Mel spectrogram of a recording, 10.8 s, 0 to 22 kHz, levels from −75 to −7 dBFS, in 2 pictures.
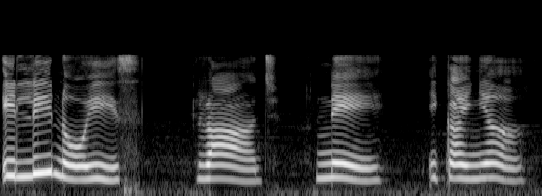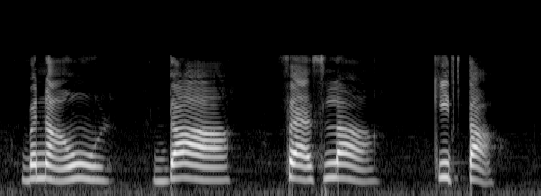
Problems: background sounds at intervals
